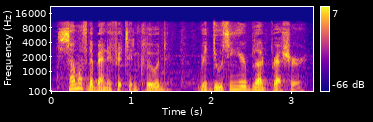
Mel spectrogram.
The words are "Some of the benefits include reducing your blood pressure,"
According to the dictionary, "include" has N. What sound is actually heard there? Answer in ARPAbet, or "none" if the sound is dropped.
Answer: N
